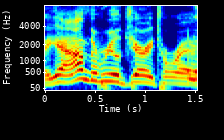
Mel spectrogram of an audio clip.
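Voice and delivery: loud gloating villain boast; mustache twirling villain. Pretend. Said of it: "Where's my villain laugh?".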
